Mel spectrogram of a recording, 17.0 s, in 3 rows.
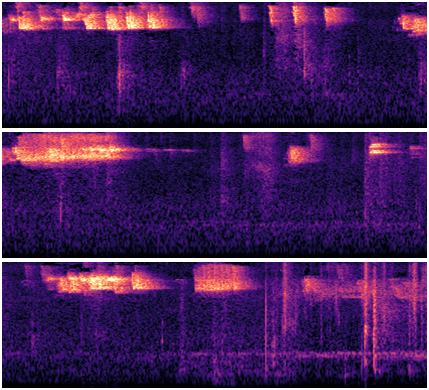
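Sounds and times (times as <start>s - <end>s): small birds chirping: 5.3s - 8.3s, 9.0s - 17.0s.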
